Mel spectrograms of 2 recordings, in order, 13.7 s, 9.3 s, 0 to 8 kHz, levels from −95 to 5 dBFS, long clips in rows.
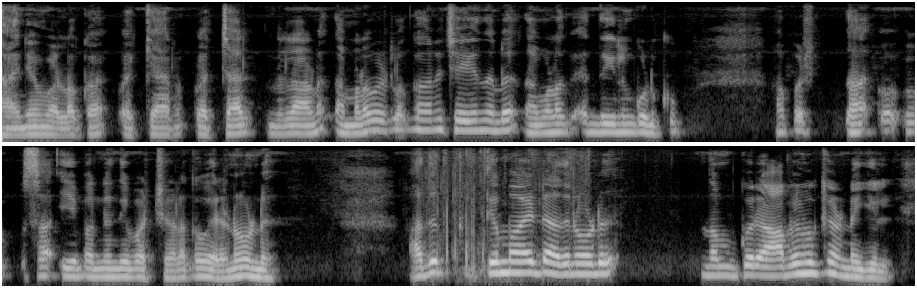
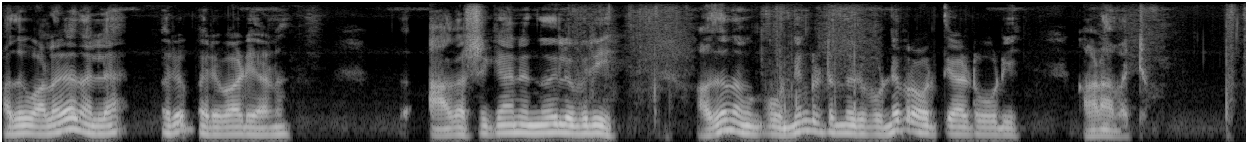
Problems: low volume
